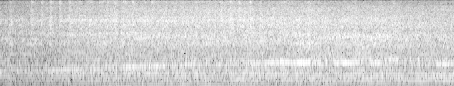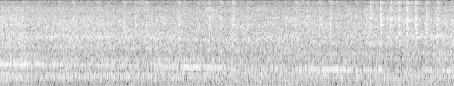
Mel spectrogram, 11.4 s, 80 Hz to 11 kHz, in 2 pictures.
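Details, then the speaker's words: Modified Hino Dutro 4x4 double-axle diesel truck on test drive: wavering mid-pitched whine over steady diesel drone; transfer case noise, returning to workshop for transfer case readjustment or replacement. "Nah, itu noise dari transfer case. Jadi ini unit harus kita bawa pulang lagi ke workshop untuk dilakukan penyetelan ulang pada transfer case atau mengganti transfer case yang sudah tersedia atau yang sudah disetel."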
